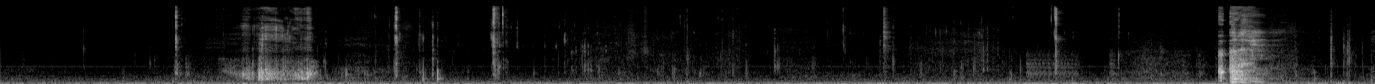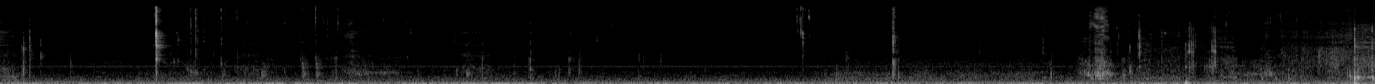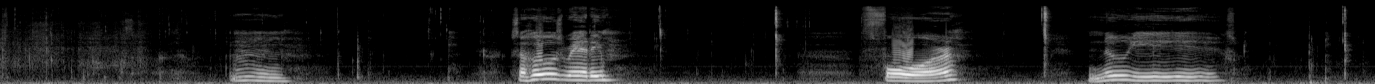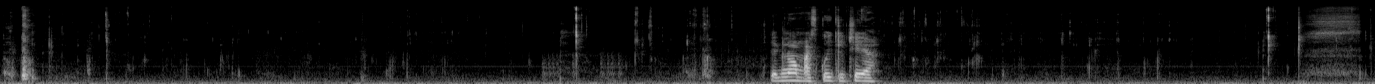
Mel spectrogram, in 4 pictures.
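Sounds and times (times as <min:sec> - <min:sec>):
close-miked chewing and biting: 0:01.5 - 0:10.8, 0:40.2 - 0:49.0, 0:50.1 - 0:54.3.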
